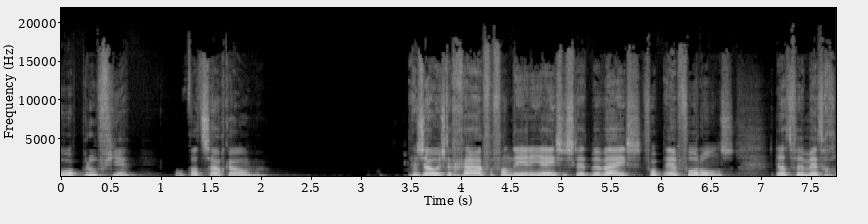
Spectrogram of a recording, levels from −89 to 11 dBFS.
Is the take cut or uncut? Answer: cut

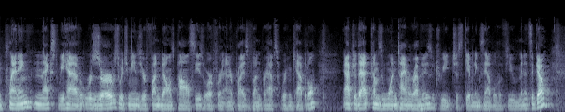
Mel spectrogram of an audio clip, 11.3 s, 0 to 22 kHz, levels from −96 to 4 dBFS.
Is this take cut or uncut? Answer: uncut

